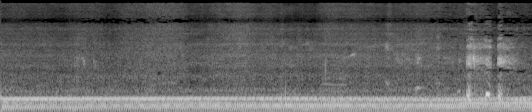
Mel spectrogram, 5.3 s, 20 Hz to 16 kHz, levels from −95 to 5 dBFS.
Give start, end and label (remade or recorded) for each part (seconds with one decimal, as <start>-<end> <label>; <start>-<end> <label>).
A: 0.0-0.8 remade; 0.8-1.9 recorded; 1.9-4.3 remade; 4.3-5.3 recorded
